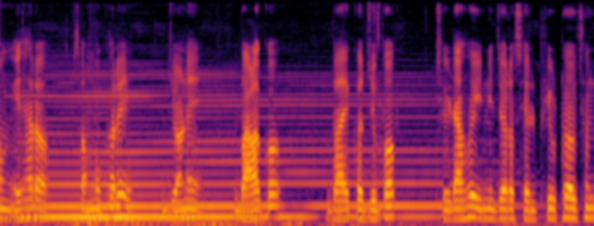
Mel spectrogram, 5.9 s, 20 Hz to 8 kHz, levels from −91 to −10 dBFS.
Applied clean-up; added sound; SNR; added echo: none; Bowed string instrument; 3 dB; none.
